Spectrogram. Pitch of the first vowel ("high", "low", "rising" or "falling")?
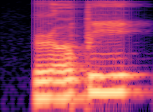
rising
